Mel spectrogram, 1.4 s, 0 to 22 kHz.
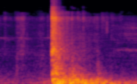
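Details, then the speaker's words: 1965 Chevrolet Nova sedan, rescued project car: door closing with one firm deep thud, no rattle or tinny ring; door and seam good, body solid except the roof. "you hear that the door sounds good look at the seam on that that's not bad"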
